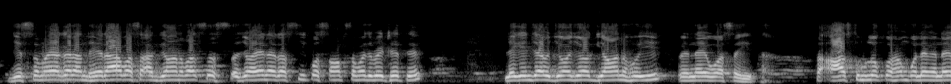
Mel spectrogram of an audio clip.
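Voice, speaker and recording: Teacher guy, slow and highish, drilling sounds at the class, muffled recording. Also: darkish tone. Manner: drills sounds aloud, quizzes students. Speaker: coaching teacher. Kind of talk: classroom lecture.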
